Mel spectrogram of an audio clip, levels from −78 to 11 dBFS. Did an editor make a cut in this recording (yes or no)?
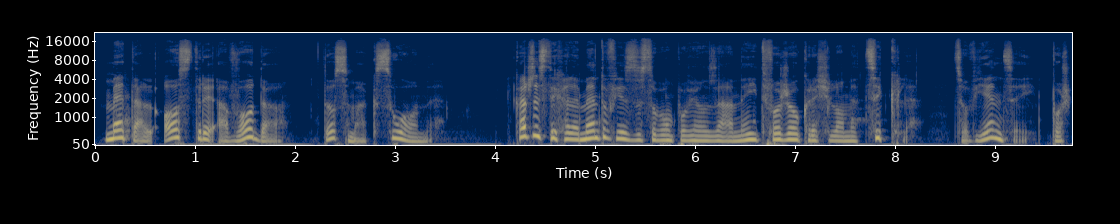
yes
